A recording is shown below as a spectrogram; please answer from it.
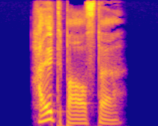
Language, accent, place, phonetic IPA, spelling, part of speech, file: German, Germany, Berlin, [ˈhaltbaːɐ̯stɐ], haltbarster, adjective, De-haltbarster.ogg
- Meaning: inflection of haltbar: 1. strong/mixed nominative masculine singular superlative degree 2. strong genitive/dative feminine singular superlative degree 3. strong genitive plural superlative degree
